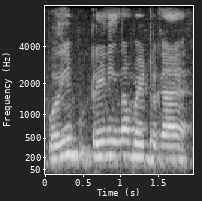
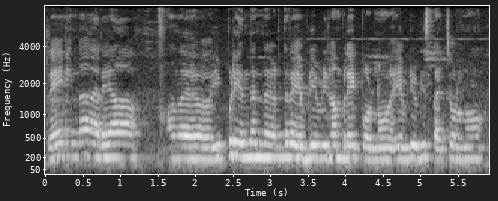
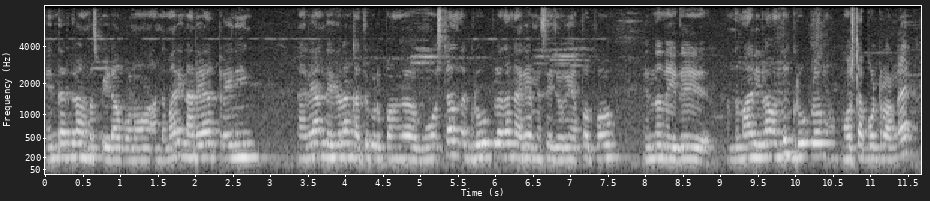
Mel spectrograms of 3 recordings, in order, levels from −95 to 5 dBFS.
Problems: constant background noise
